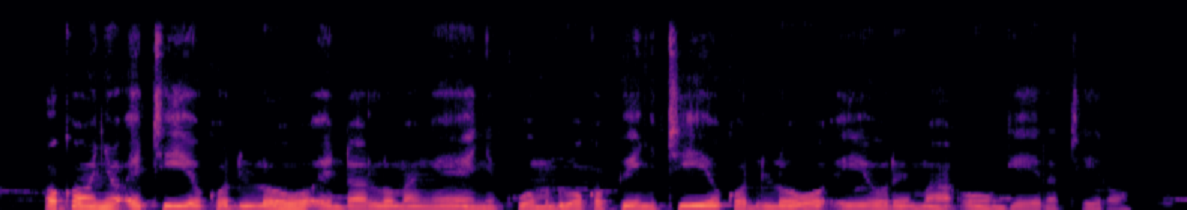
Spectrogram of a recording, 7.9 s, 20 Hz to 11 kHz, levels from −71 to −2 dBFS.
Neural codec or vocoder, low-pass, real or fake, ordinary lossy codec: none; 9.9 kHz; real; Opus, 32 kbps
